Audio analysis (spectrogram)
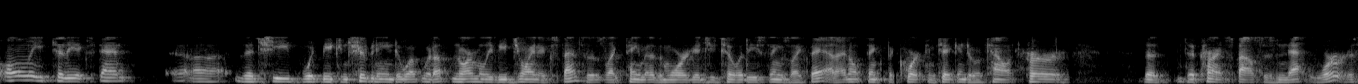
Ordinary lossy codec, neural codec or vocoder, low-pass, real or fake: MP3, 24 kbps; codec, 16 kHz, 16 kbps, FunCodec, trained on Chinese and English, 50 frames a second; 3.6 kHz; fake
